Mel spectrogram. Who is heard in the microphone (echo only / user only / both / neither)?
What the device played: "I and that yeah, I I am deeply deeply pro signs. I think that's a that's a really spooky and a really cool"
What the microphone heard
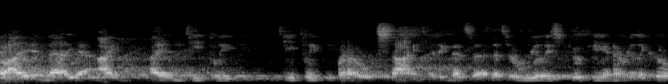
echo only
